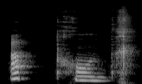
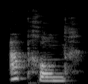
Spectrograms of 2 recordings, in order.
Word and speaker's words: apprendre: A to, že francouzské slovíčko, takových, přijde mi takových šedesát procent písmen z toho slova se vůbec nevyslovuje, prostě se to polkne, i kdyby to neexistovalo. Ježišmarja. Apprendre. hmm, evidentně dvě francouzské r po sobě.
